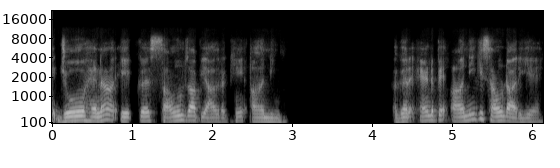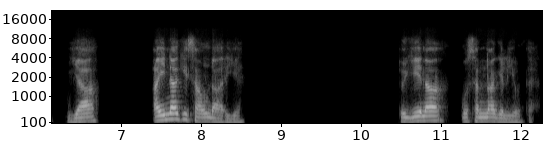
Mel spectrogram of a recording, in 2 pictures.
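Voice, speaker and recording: A man's voice: mid-range voice, darkish tone, no echo. A male teacher giving an online grammar class, explaining step by step and checking in with his students as he goes. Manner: mixes English phrases into Urdu. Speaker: Quran and Arabic grammar teacher.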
